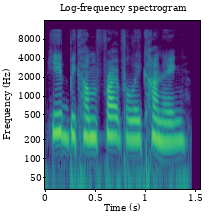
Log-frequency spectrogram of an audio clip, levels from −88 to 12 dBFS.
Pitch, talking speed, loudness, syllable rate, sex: 210 Hz, 195 wpm, -18 LUFS, 7.2 syllables/s, female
